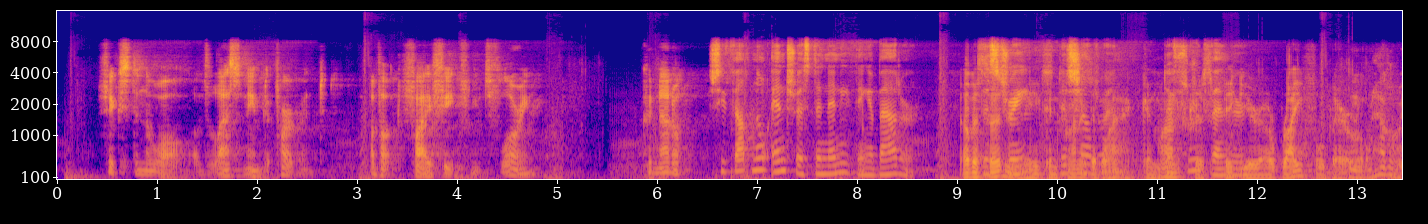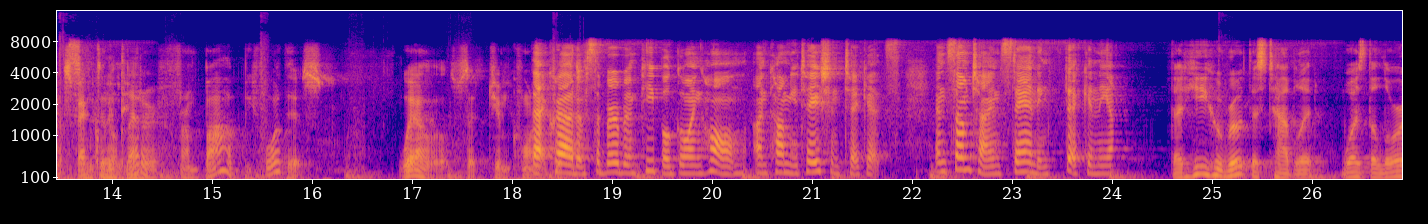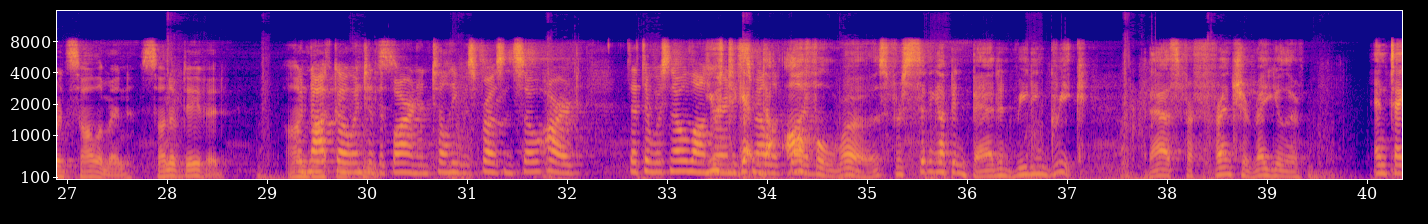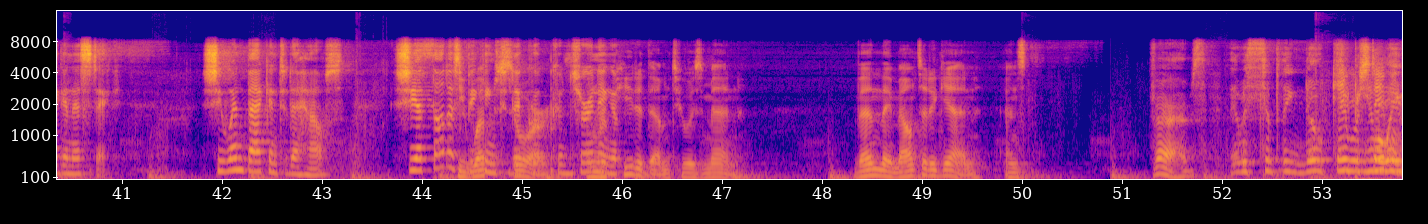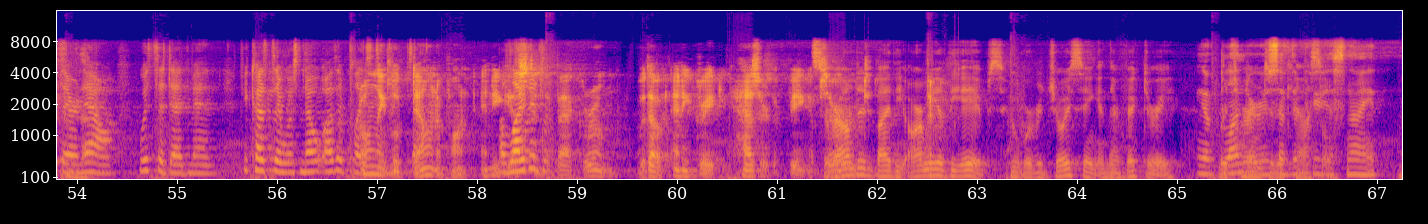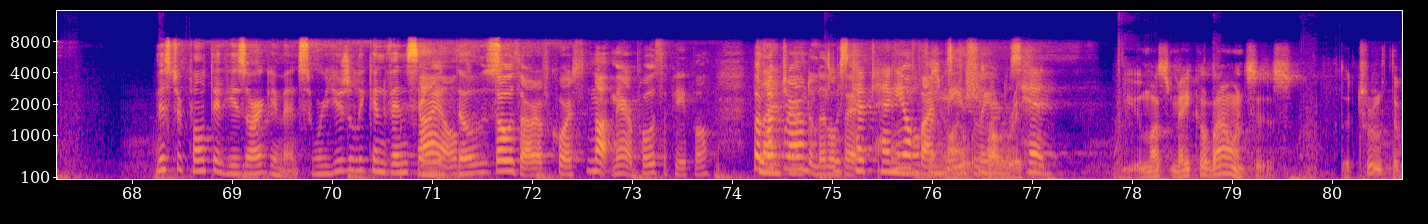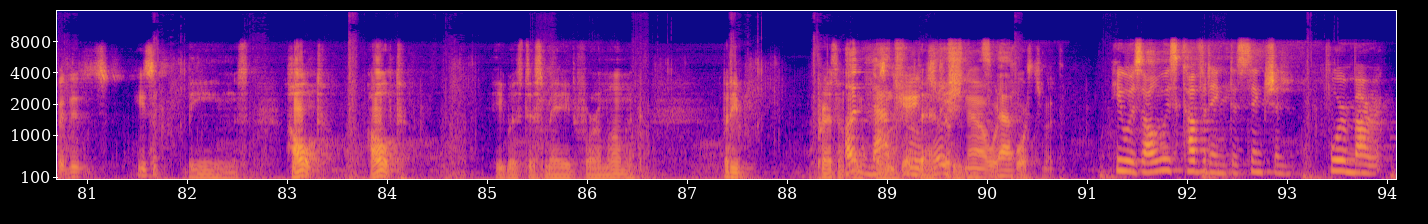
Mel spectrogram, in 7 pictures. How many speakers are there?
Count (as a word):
eight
